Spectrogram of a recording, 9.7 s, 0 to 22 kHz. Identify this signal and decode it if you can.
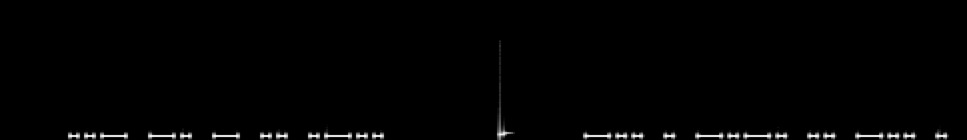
Morse code, heard as a keyed tone, about 15 wpm, 700 Hz. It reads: UNTIL DECIDE
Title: Sentences from Top 500 Words - New Word Drill - 15wpm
